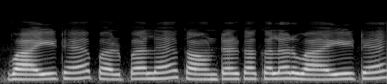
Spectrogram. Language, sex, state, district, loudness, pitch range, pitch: Hindi, female, Maharashtra, Washim, -16 LUFS, 240-270 Hz, 255 Hz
